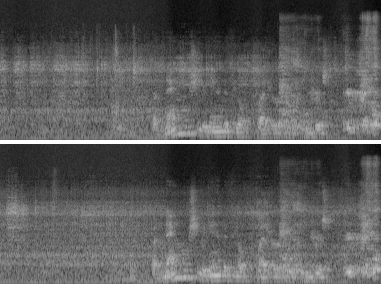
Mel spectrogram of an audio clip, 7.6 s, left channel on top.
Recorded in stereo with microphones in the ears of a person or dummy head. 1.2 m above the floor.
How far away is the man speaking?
About 0.8 m.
